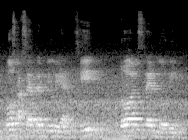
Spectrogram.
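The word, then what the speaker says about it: Brønsted: Si Bronsted theory. So, hindi ka mamamali dahil bro rhymes with pro.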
